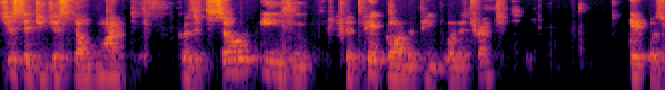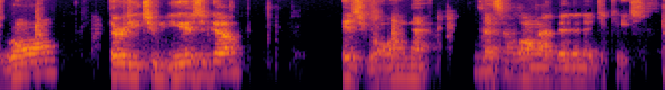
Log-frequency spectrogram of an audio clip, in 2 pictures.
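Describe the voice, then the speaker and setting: Somewhat breathy and medium in pitch, a man talks with long, frequent pauses and big swings in loudness. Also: ordinary pitch variation, fairly slow pace. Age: 60s. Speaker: educator speaking at public comment. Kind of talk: public comment.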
